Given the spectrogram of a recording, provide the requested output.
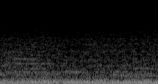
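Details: Induction cooktop heating a cold frying pan of water with ravioli, which boils within moments: steady low hum at even pitch, no buzzing or rattle, normal operation.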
